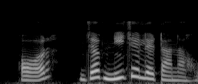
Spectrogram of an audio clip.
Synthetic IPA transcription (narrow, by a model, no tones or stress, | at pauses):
ɔːɾ | d͡ʒəbniːt͡ʃeleʈaːnaɦo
